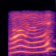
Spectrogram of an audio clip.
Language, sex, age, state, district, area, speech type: Odia, female, 60+, Odisha, Gajapati, rural, conversation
